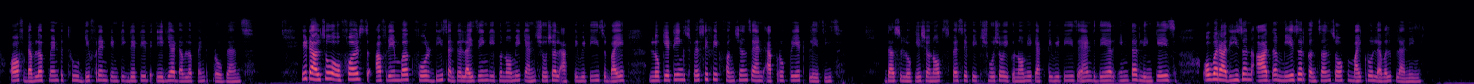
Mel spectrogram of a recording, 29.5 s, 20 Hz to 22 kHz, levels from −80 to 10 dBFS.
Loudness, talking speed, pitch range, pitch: -34 LUFS, 95 wpm, 190-215 Hz, 205 Hz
